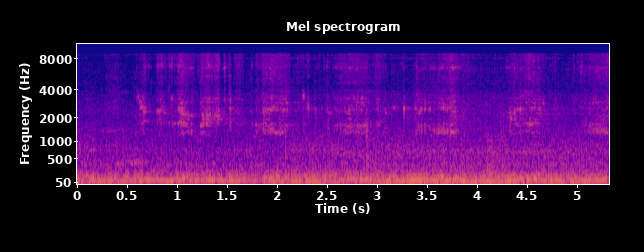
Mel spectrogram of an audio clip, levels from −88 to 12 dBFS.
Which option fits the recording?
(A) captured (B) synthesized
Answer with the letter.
B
